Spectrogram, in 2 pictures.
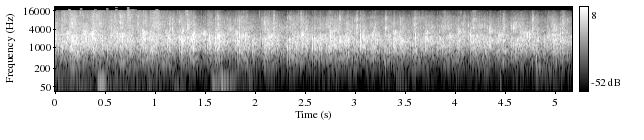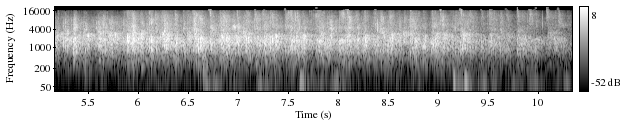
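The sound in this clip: Warm audience applause at the Los Angeles Public Library welcoming two authors onstage: a dense, loud wash of clapping that holds steady for most of its length before easing off slightly at the end.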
